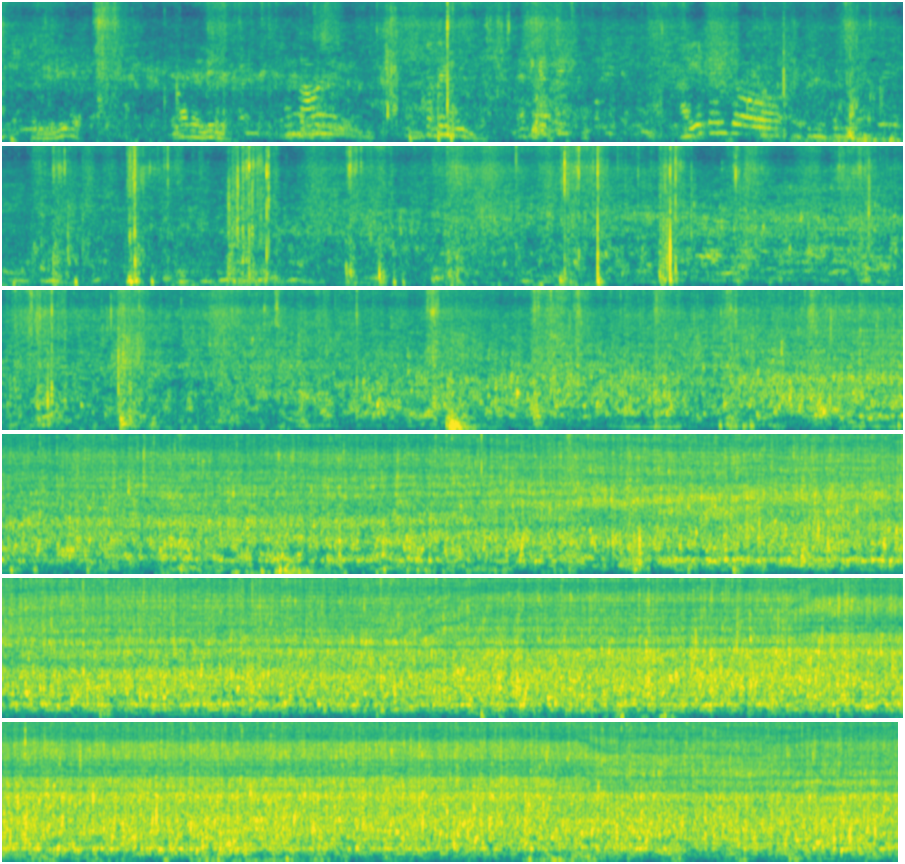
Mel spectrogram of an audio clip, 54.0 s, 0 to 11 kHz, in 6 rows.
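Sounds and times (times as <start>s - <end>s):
stream flowing: 0.0s - 54.0s.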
